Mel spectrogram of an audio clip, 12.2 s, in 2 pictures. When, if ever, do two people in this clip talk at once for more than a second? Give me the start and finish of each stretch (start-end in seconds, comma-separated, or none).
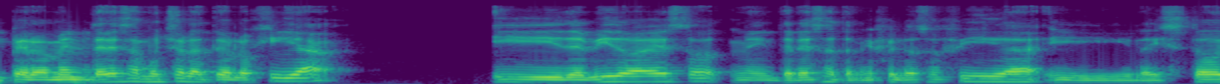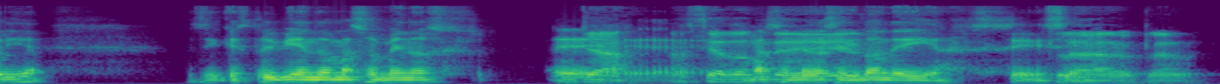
8.9-10.5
